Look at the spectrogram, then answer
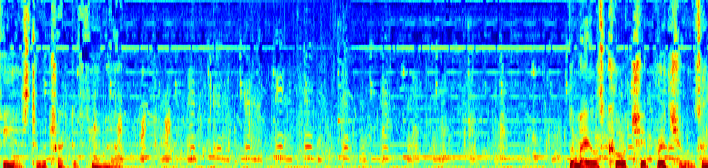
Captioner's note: squawking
